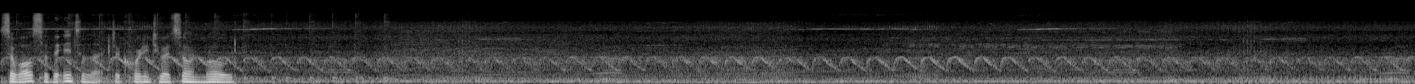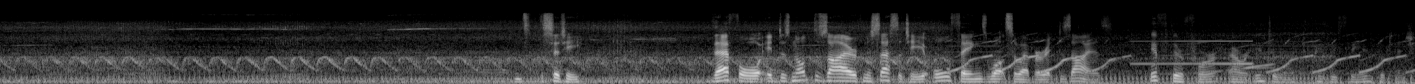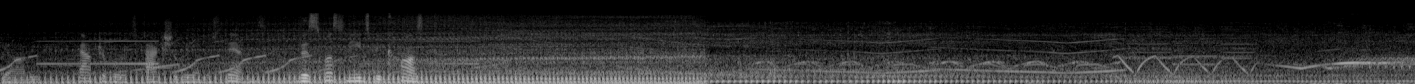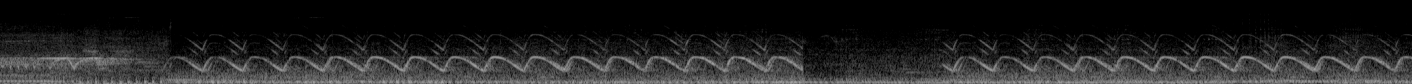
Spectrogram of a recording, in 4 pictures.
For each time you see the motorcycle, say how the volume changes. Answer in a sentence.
You can hear the motorcycle from 0.0 to 56.5 s, getting louder then quieter.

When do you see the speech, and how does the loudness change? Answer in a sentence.
You can hear the speech briefly from 0.0 to 2.4 s; briefly from 19.3 to 19.9 s; and from 21.2 to 32.5 s, getting quieter then louder.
